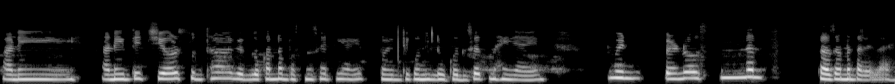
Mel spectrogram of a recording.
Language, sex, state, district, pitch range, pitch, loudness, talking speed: Marathi, male, Maharashtra, Chandrapur, 230-280 Hz, 245 Hz, -16 LUFS, 120 wpm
